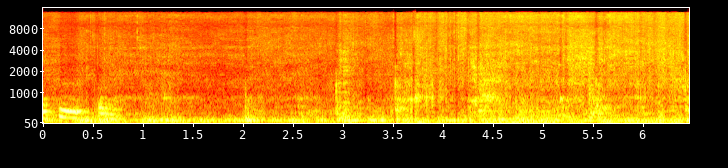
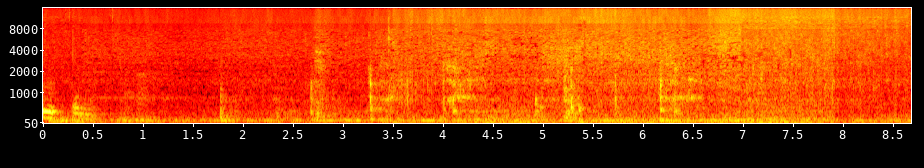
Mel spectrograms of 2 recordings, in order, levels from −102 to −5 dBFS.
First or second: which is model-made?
first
